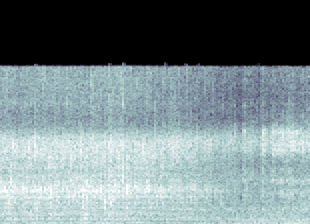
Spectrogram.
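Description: Meat sizzles in hot oil.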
